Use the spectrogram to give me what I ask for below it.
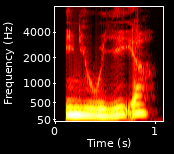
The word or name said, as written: injurier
